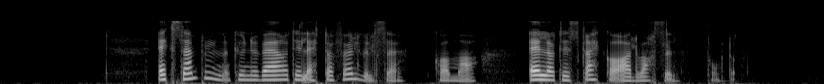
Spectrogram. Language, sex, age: Norwegian, female, 59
